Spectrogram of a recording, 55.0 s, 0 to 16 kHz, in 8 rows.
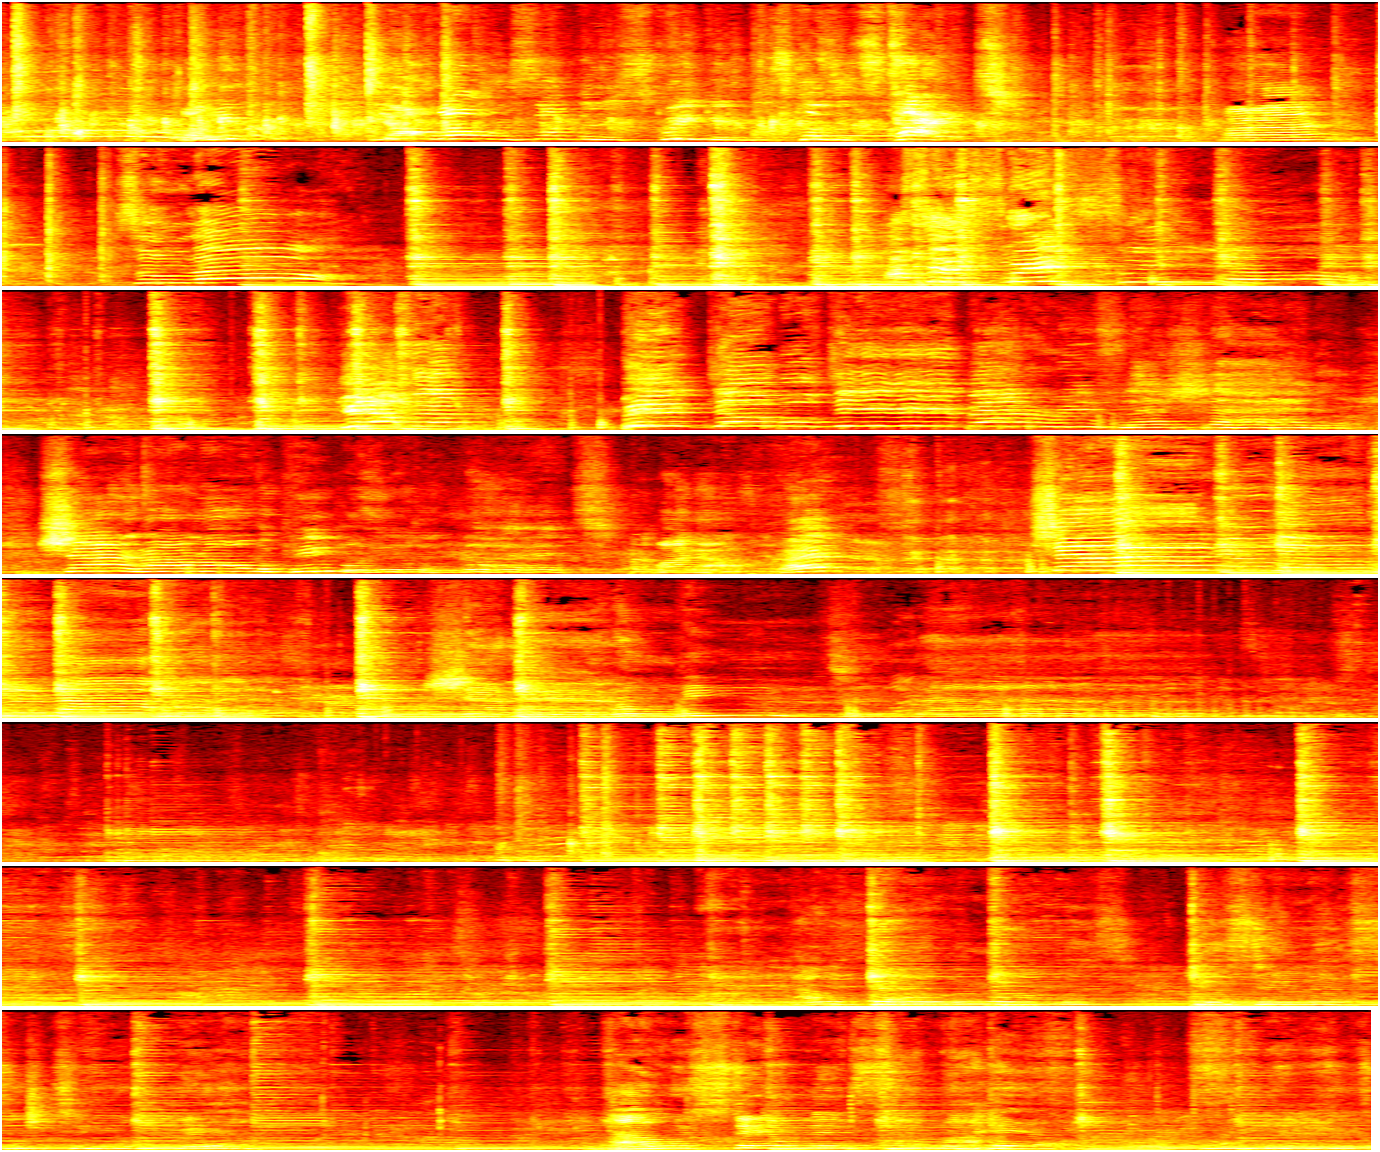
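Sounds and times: strummed acoustic guitar: 8.8 - 20.5, 25.4 - 55.0
woman singing: 11.3 - 13.7, 15.4 - 24.1, 25.8 - 34.0, 45.2 - 49.7, 51.0 - 55.0.

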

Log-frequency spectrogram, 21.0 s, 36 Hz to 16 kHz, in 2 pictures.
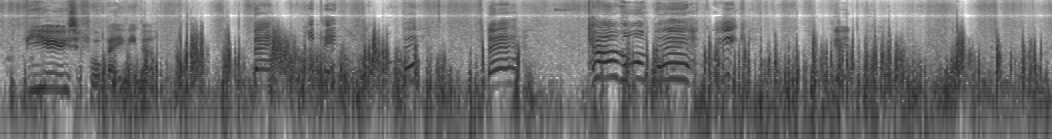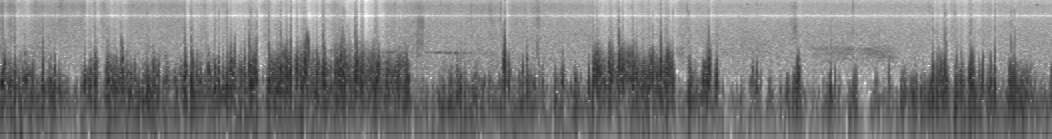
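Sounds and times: gusty wind buffeting microphone: 0.0 - 21.0.

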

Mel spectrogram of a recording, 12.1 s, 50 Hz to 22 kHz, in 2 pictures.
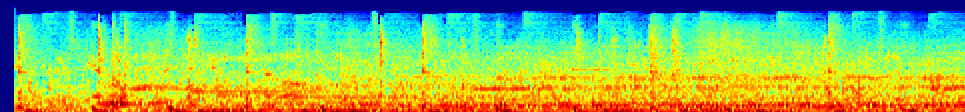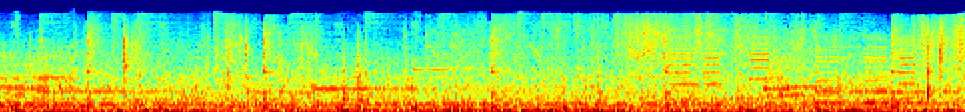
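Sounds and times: background music with beat: 0.1 - 12.0
stand mixer motor humming: 1.0 - 10.6.

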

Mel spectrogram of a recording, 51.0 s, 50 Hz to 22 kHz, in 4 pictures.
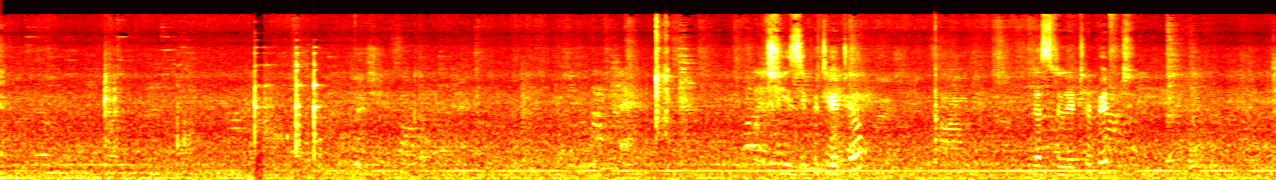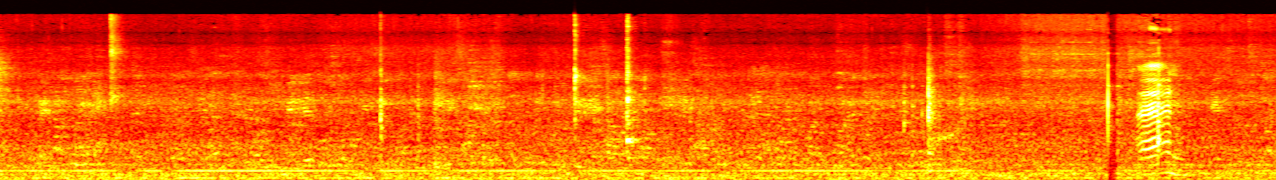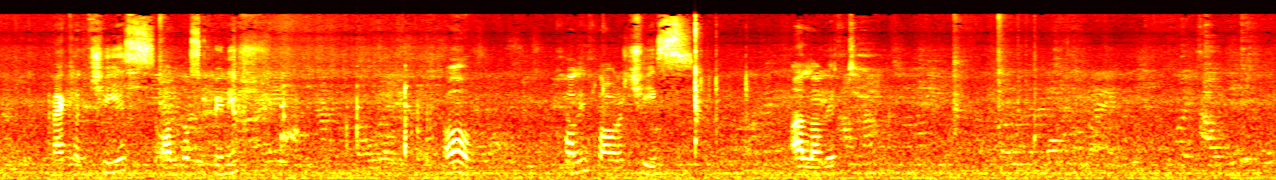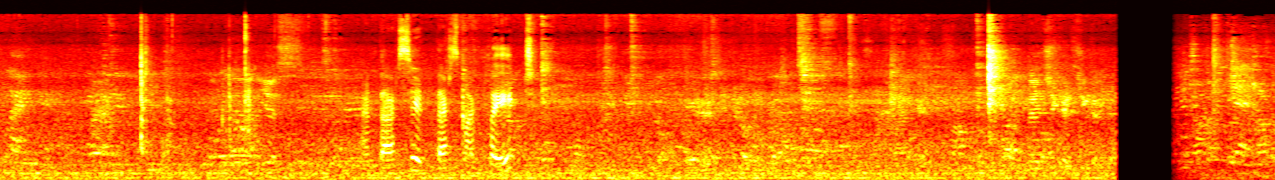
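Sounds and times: murmur of voices: 0.0 - 49.4, 50.0 - 51.0
steady low hum: 0.0 - 49.4.

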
